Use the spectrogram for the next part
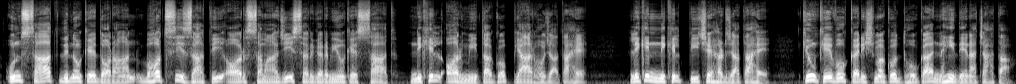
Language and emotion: Urdu, neutral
